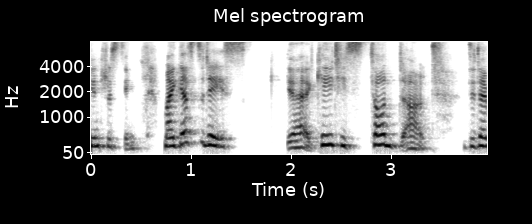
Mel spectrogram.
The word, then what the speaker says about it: Katie Stoddart: My guest today is Katie Stoddart. Did I pronounce it properly?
